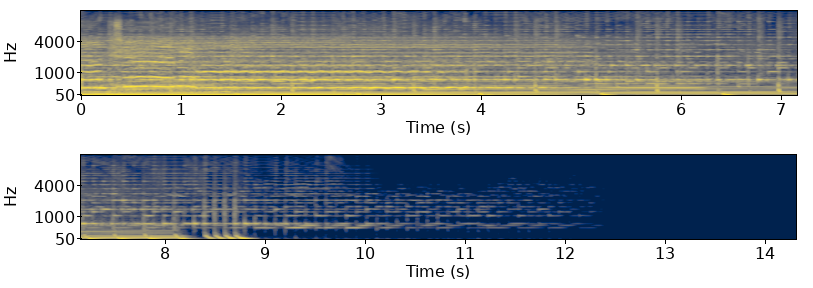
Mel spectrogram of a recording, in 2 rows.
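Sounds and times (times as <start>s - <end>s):
soprano singing a carol: 0.0s - 6.4s.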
